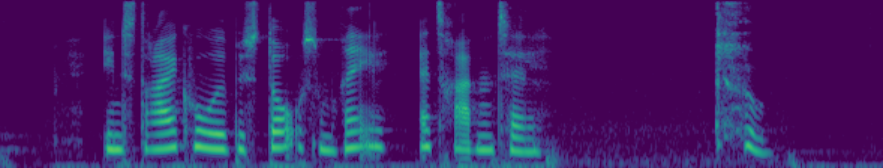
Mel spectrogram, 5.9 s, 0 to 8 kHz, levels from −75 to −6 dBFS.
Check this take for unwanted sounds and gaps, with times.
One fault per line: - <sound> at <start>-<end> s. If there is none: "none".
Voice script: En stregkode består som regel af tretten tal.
- cough at 4.8-5.2 s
